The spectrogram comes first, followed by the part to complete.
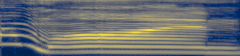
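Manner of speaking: loud, exasperated, worn out, drawn-out ending. Speaker voicing a squealing female fed up with a male: imitating exasperation. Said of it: "I can hear the exasperation in her voice".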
